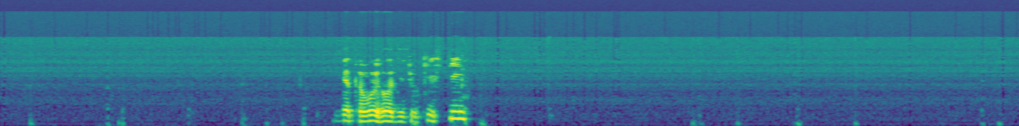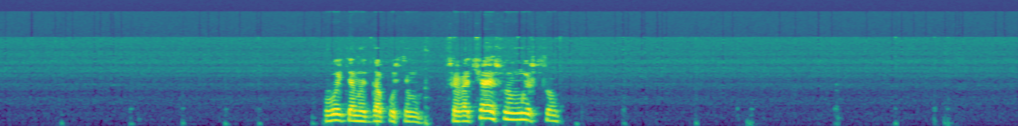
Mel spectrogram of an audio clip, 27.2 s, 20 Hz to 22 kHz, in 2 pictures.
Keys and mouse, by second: 0.5-1.6 drag, 1.8 middle click, 3.8 shift+click, 4.4 middle click, 5.6 shift+middle click, 6.6 middle click, 9.3 click, 10.0 click, 11.5-13.3 drag, 14.5-15.5 drag, 16.3 click, 17.1 click, 18.0 middle click, 19.4 middle click, 20.6 click, 21.5 middle click, 23.0 click, 23.8-24.9 middle drag, 25.8 click, 26.3-27.1 middle drag.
